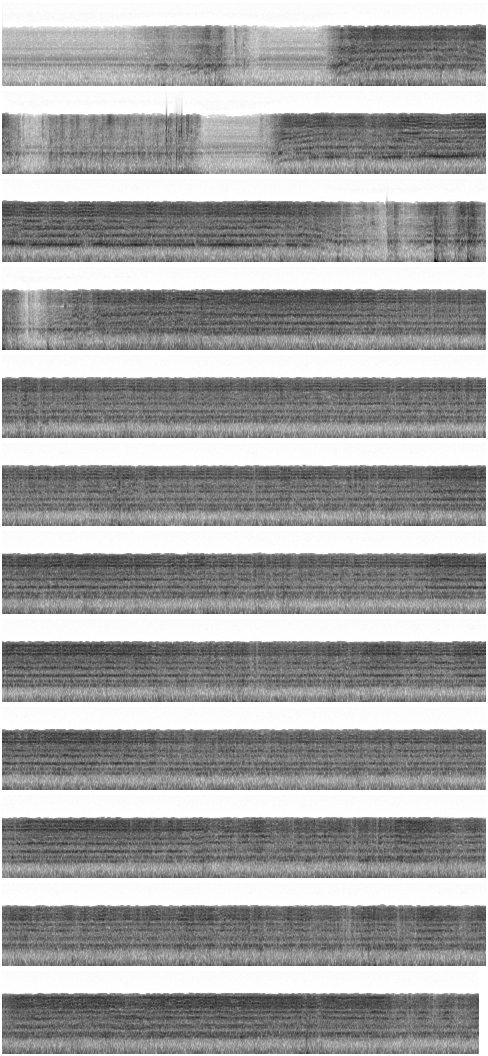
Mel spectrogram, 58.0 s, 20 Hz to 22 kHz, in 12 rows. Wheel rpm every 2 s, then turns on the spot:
20, 100, 100, 60, 190, 200, 100, 90, 200, 200, 200, 200, 200, 200, 200, 200, 200, 190, 190, 190, 190, 190, 200, 220, 220, 220, 210, 210, 220.
4-6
